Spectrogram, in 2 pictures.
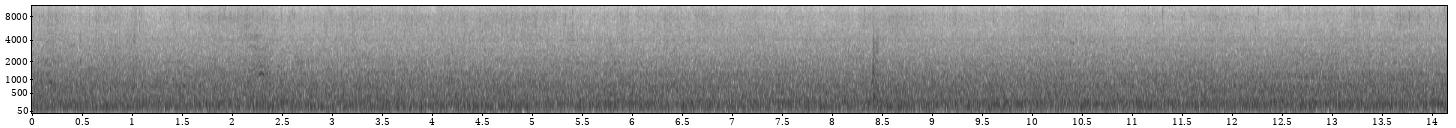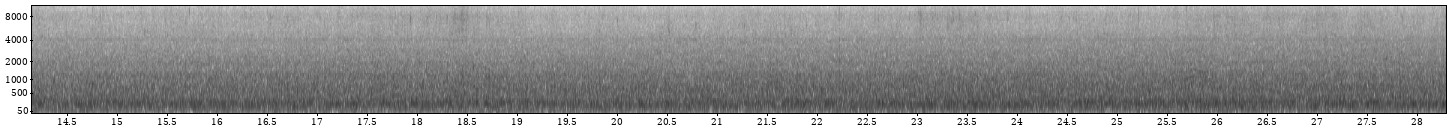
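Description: Steady wash of choppy water and wind on the microphone, with a low drone from the 1,004-foot lake freighter Mesabi Miner passing close by. A single short tick sounds about eight seconds in.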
